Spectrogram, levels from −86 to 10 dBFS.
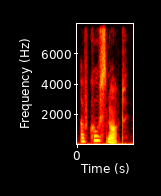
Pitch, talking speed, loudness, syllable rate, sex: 215 Hz, 195 wpm, -14 LUFS, 5.2 syllables/s, female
